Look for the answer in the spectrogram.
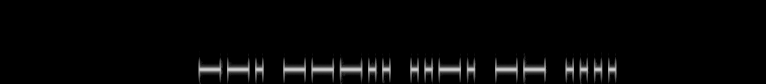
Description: Morse code, heard as a keyed tone, about 17 wpm, 700 Hz. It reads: G8FMH
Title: DXCC-100 Call Signs - 5 Characters - Repeated 3x - 17wpm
